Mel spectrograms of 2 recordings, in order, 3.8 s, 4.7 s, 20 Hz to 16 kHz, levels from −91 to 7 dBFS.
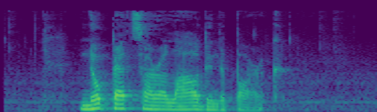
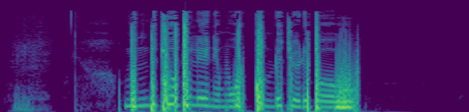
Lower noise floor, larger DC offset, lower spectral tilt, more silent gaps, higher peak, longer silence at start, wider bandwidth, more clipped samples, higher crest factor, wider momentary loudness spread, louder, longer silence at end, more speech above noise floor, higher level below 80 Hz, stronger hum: second, -52 dBFS vs under -90 dBFS; neither; first, -7 dB/octave vs -5 dB/octave; neither; second, -4 dBFS vs 0 dBFS; second, 0.8 s vs 1.25 s; about the same, 11.5 kHz vs 11.5 kHz; neither; about the same, 18 dB vs 20 dB; first, 17 LU vs 10 LU; about the same, -20 LUFS vs -18 LUFS; second, 0.95 s vs 1.1 s; second, 32 dB vs over 73 dB; second, -48 dBFS vs -38 dBFS; neither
